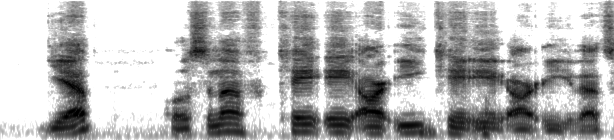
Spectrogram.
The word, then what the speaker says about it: kare-kare: I'm I'm very proud of my It's called kare-kare. That's That's the name of the dish in the Philippines. It's a peanut curry stew. Mhm. So, with with Say the name again. Kare-kare?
